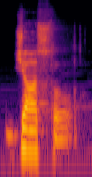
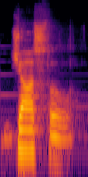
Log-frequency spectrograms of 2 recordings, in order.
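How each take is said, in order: No difference in how they are said.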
